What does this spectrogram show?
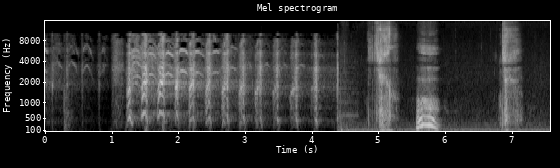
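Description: High-pitched laughter in quick repeated bursts, about five a second, in two runs that stop about four seconds in. After that a low steady hum with a few short breathy sounds and a falling voice-like cry.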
